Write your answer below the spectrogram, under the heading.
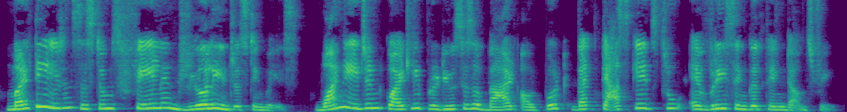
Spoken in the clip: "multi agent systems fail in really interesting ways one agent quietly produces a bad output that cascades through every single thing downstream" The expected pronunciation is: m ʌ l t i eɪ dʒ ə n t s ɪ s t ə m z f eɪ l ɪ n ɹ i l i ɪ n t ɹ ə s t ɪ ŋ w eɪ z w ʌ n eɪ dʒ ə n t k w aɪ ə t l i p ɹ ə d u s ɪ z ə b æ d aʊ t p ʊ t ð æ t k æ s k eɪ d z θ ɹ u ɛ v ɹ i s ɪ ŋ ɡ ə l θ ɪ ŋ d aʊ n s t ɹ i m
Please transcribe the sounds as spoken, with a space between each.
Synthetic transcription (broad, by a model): m ʌ l t i eɪ dʒ ə n t s ɪ s t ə m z f eɪ l ɪ n ɹ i l i ɪ n t ɹ ə s t ɪ ŋ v eɪ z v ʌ n eɪ dʒ ə n t k w aɪ ə t l i p ɹ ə d u s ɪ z ə b æ d aʊ t p ʊ t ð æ t k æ s k eɪ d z t ɹ u ɛ v ɹ i s ɪ ŋ ɡ ə l t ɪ ŋ d aʊ n s t ɹ i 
